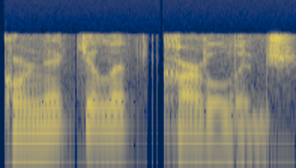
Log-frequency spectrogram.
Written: corniculate cartilage

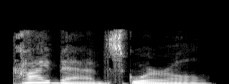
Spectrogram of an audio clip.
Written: Kaibab squirrel

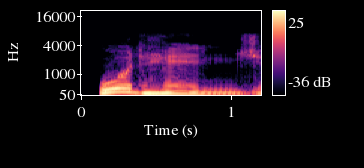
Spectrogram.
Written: woodhenge

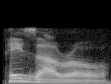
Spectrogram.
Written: Pesaro

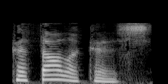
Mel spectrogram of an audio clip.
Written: catholicus

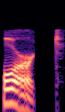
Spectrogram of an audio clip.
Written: ort

